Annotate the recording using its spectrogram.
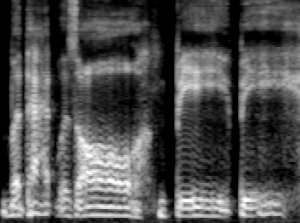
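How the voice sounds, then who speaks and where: A man puts on a character voice at a medium pitch. The voice is raspy. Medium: stage play. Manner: punning, joking.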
